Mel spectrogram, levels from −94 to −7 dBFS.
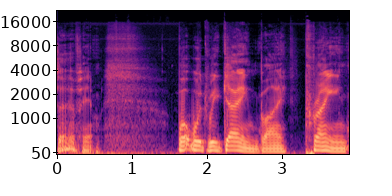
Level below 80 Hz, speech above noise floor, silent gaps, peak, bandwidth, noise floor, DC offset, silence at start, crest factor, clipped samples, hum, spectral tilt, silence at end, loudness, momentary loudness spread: -34 dBFS; 23 dB; none; -6 dBFS; 16 kHz; -43 dBFS; under 0.1%; 0 s; 16 dB; under 0.1%; none; -6.5 dB/octave; 0 s; -21 LUFS; 15 LU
